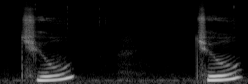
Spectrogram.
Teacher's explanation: Kind of like chimichurri, but with a high rising tone at the end.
